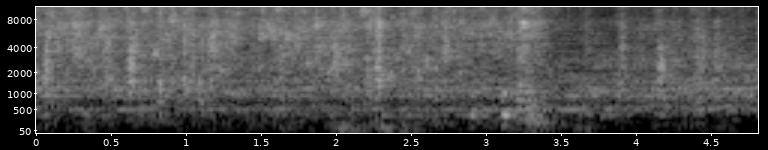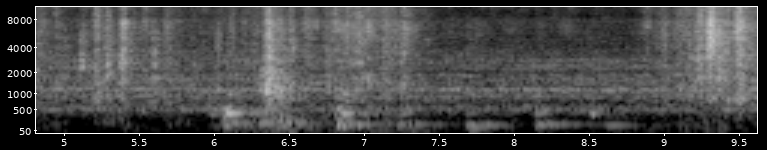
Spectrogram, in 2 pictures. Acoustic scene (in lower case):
restroom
